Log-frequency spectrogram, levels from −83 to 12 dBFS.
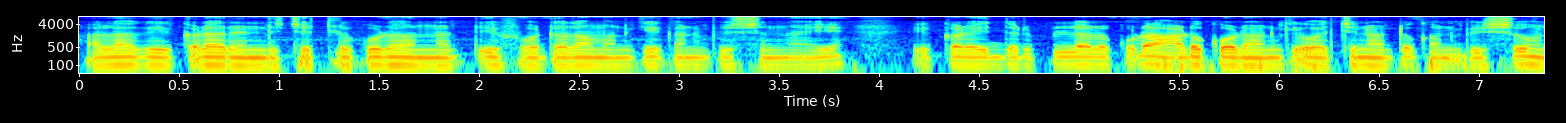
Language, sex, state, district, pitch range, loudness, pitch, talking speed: Telugu, male, Andhra Pradesh, Sri Satya Sai, 100-110 Hz, -19 LUFS, 105 Hz, 165 wpm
